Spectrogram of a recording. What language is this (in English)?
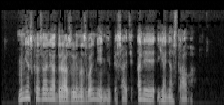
Belarusian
